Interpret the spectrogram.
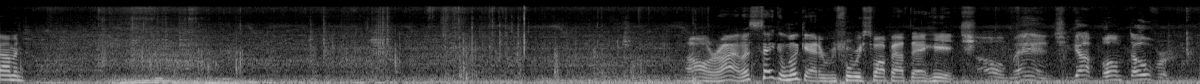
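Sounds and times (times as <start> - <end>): gravel crunching under tyres: 0.1 - 10.5
pickup truck engine running: 0.2 - 12.0.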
